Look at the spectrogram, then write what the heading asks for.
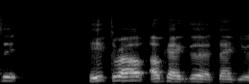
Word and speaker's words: Heathrow: How do you pronounce it? Heathrow?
